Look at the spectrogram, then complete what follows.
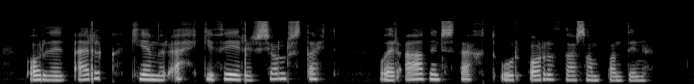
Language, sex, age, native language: Icelandic, female, 30-39, Icelandic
